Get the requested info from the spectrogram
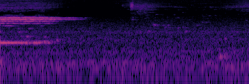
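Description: A faint steady tone of a few pitches fades out within about half a second, leaving near silence.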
